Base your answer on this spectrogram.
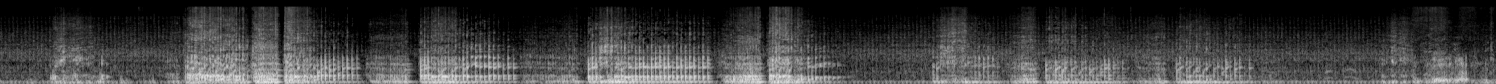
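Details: Lion roaring and growling in rough, rasping bursts that repeat every second or two, loud and broadband, with a low rumble running underneath throughout.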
